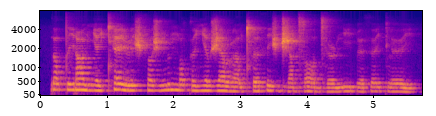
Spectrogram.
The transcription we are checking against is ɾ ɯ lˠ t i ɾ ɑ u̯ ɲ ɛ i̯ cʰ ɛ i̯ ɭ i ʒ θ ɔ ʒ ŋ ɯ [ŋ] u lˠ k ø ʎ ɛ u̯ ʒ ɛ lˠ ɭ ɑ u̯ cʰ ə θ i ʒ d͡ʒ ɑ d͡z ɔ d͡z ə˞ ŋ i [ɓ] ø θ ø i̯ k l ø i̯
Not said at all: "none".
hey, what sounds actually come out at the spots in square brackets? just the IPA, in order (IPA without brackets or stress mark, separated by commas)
ŋ, ɓ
